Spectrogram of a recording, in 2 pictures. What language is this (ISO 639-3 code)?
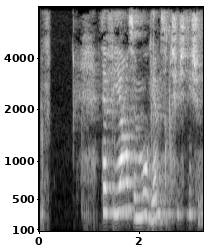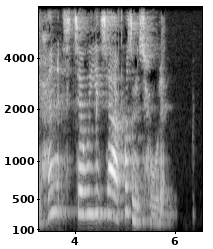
kab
